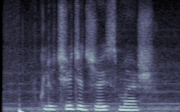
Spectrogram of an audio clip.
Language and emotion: Russian, neutral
